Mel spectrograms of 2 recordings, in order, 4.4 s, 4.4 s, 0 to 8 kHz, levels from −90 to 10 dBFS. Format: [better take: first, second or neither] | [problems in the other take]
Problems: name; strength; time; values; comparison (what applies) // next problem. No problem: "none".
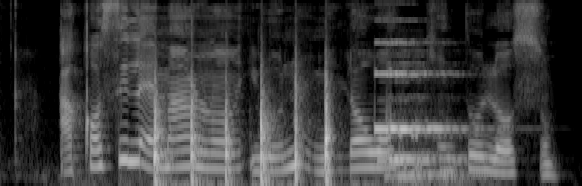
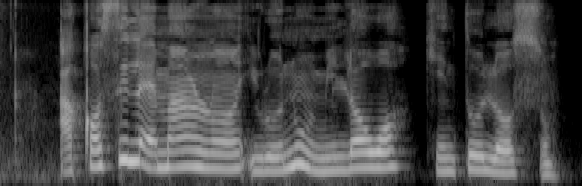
second | noise reduction (neural mask model RNNoise)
